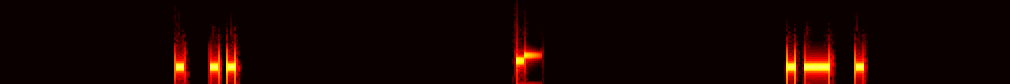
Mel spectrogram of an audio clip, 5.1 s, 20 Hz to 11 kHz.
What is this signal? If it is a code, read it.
Morse code, heard as a keyed tone, about 28 wpm, 700 Hz. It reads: EI AE
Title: Top Two Letter Combinations in Words 28wpm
